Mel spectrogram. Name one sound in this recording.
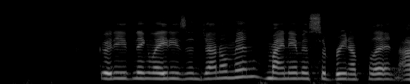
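A young woman sings through a microphone and loudspeakers.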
